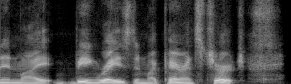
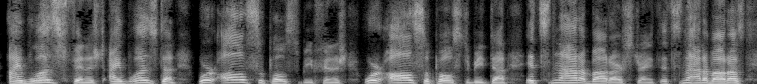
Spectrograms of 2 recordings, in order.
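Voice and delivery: higher, ringing preacher's fervor; preaching climax; 8 semitones higher than usual. Acted. Testimony to the congregation, rising preaching fervor. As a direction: lift it up like the sermon's peak.

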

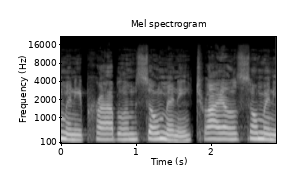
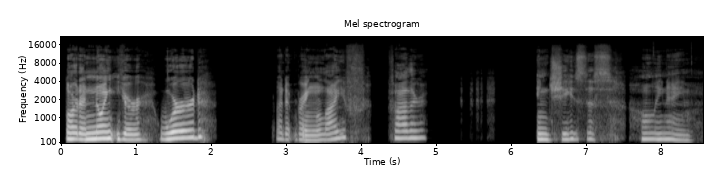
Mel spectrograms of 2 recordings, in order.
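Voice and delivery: short prayer; 3 dB louder than usual. Real, not acted. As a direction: ask God to anoint the word. Short prayer before preaching.

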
